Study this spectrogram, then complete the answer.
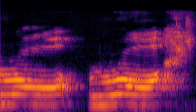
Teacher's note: र हमारे सामने के दोनों दांतों की जड़ को टच करते वक्त में हमारी जबान हल्की सी सामने जबान का छोटा सामने का हिस्सा थोड़ा सा पलट जाएगा। पीठ जबान से आवाज आएगी र।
